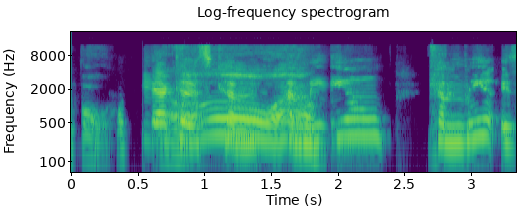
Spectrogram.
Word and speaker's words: Camille: Camille is, how do you say her name? Camille.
